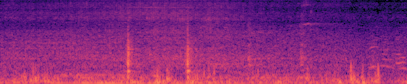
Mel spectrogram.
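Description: Low steady rumble of a vehicle engine and street traffic, with indistinct nearby voices and two short clicks in the middle.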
